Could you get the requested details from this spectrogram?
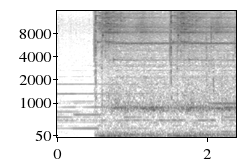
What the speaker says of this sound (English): Rain! Okay.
